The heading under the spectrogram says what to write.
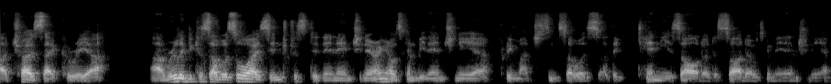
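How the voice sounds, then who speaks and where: Talking very fast with an Australian accent, the man's loudness rises and falls sharply. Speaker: mining sustainability consultant, panelist. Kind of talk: conference panel presentation. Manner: halting with frequent fillers.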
